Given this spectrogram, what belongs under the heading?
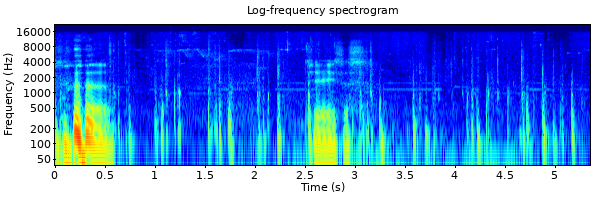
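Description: Horse hooves clip-clop in a steady rhythm as a horse is ridden in the video game Kingdom Come Deliverance 2, with someone talking over the hoofbeats and a loud exclamation at the start.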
